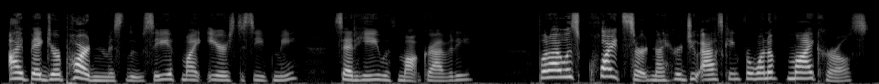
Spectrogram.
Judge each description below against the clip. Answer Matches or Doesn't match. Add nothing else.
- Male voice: Doesn't match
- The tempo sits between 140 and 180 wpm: Doesn't match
